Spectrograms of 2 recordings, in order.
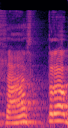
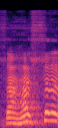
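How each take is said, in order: First: A 't' sound comes before the 'r'. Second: No 't' sound comes before the 'r'. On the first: The speaker calls it wrong. "इसको बहुत लोग सहस्त्र बोलते हैं, वो बोलना शुद्ध नहीं है" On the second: The speaker calls it right. "सहस्र नाम का शब्द शुद्ध होता है"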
